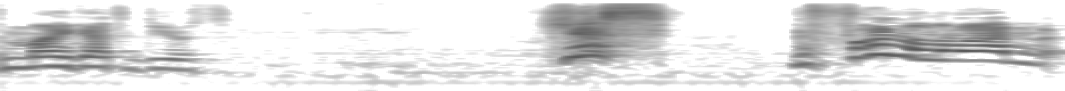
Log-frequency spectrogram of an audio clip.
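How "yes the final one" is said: high, loud cry of delight; excited cheer. Real, not acted. Player thrilled to see the final vase handed over, excited cheer. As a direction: cheer it out, pitch way up.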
